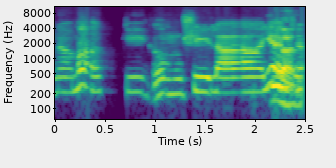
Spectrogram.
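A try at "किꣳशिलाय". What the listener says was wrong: Nama Kegum. You should not bring that down.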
